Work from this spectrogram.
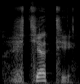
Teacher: the unvoiced glottal fricative h can stand in front of the plosive t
